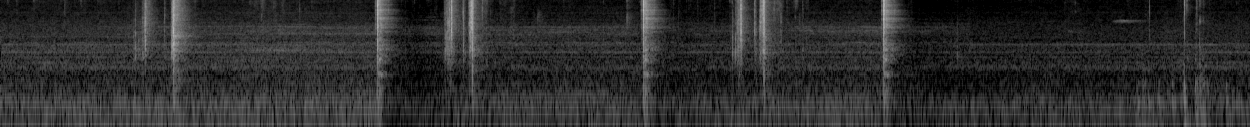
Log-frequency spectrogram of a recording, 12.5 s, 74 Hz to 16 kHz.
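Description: A Hi-Capa 2011 airsoft pistol firing several sharp shots through a chronograph, some in quick pairs, spaced over about eight seconds. It is a velocity test with 0.20 g BBs, and the reading comes out at about 180 fps.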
